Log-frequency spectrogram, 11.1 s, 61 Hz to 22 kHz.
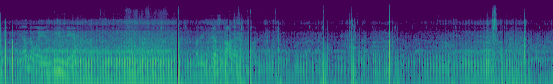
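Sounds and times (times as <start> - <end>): knocks and clacks from bike: 0.0 - 0.4, 1.8 - 3.9, 4.5 - 10.7
dirt bike engine running: 0.0 - 11.0.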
